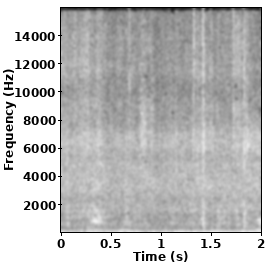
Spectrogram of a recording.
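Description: A woman's voice saying "ne, ne" briefly, over a steady low rumble with a few faint ticks.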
